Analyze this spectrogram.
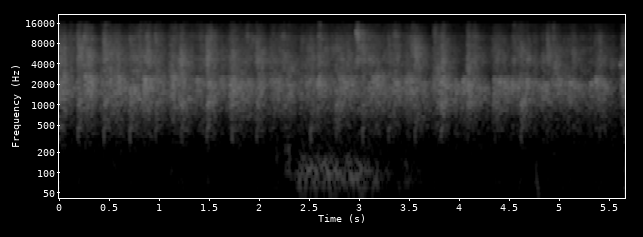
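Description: A crowd applauds steadily, dense overlapping claps forming a continuous wash of sound at an even loudness for several seconds, with no talking over it.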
